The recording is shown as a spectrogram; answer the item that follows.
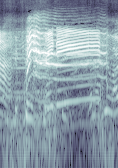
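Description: A person's long, high-pitched vocal cry starting about half a second in, rising and then held steady for about a second and a half.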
